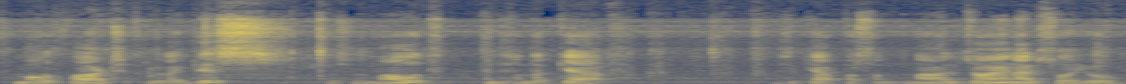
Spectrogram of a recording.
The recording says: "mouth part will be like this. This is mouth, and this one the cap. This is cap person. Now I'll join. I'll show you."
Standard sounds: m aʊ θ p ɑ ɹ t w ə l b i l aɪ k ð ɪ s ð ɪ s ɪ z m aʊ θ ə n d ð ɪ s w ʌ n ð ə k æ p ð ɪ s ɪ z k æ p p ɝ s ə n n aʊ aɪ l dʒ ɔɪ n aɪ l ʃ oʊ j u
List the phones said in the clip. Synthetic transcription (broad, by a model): m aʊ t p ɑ ɹ t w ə l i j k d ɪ s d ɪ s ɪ m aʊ t ə n d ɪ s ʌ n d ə k æ p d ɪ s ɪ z k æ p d s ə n n aʊ aɪ l dʒ ɔɪ n aɪ l s oʊ j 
